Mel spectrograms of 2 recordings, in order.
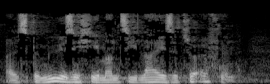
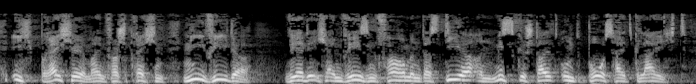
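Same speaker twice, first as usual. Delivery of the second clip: higher and louder, flinging the refusal; shouting defiance; 7 semitones higher, 6 dB louder than usual. Acted. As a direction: defy the monster at full voice. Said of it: "schrie ich ihn an".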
